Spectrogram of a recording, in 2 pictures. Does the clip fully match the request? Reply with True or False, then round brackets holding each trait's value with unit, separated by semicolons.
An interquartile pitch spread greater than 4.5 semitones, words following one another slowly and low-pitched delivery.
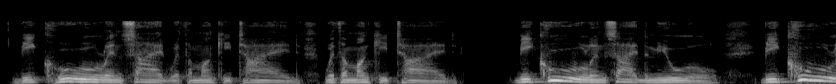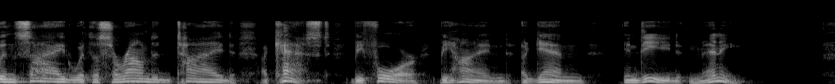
True (5.0 semitones; 110 wpm; 100 Hz)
